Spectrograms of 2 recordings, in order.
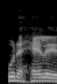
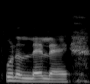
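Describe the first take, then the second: First: The third syllable begins with an h sound. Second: The third syllable begins with an l sound. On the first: The speaker calls it right. "force myself to say Punahele Soriano instead of" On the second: The speaker calls it wrong. "I always used to pronounce Puna's name Punalele"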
